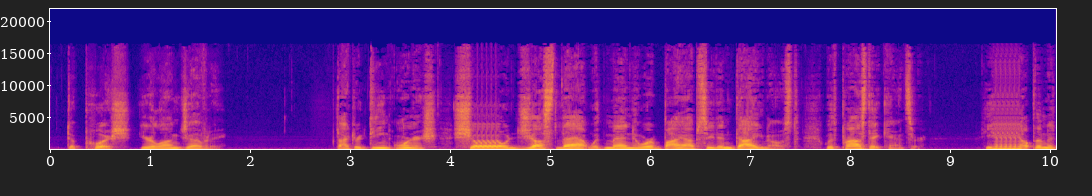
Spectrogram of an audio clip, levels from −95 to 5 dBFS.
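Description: A system hang loop occurs twice, at 4.27 to 4.51 s just before "just that with men" and at 9.47 to 9.71 s. Each time the computer stalled while the hardware replayed one 46.44 ms buffer, which fits a 2048-sample buffer, five times over. This produces a rapid, rattling stutter at 21.5 Hz.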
